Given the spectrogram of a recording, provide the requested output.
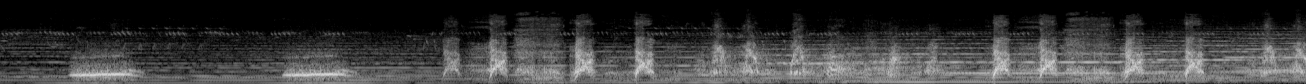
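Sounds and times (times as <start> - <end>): background music: 0.0 - 13.0
animal barking: 4.4 - 13.0.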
